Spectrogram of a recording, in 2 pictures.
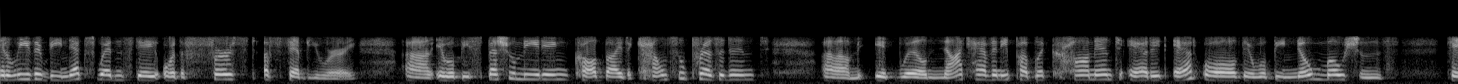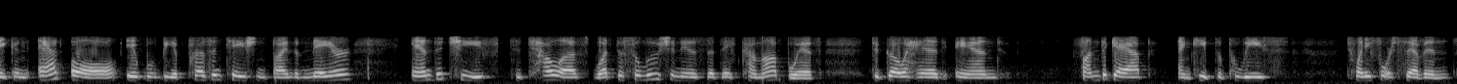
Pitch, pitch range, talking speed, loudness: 200 Hz, 170-250 Hz, 155 wpm, -23 LUFS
